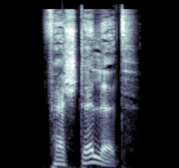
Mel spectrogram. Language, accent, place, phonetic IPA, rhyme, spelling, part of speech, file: German, Germany, Berlin, [fɛɐ̯ˈʃtɛlət], -ɛlət, verstellet, verb, De-verstellet.ogg
- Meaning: second-person plural subjunctive I of verstellen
